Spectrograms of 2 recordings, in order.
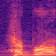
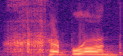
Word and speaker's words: Hebron: buried there and uh you pronounced hebron wrong it's hebron okay yeah you got to get a little flam out anyway there you go chapter 24.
